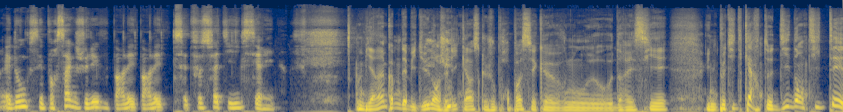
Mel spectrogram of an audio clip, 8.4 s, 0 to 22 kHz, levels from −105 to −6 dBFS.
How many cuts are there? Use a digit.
2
